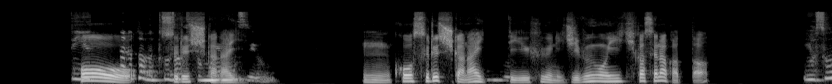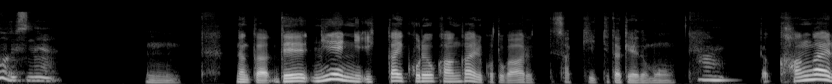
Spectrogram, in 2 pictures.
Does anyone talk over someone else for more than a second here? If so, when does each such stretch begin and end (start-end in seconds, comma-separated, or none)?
0.7-2.5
